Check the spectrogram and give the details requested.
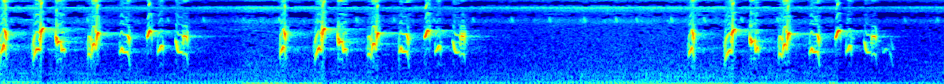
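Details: Streak-eared bulbul song: three bursts of quick, bright chirping notes, each phrase about a second long, separated by short pauses, over a faint steady high hiss.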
